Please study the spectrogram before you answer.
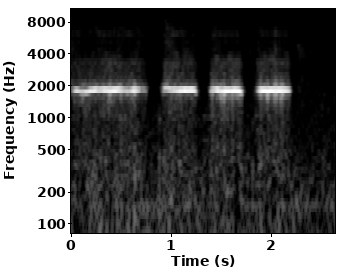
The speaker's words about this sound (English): The important one is one long and three shorts, which happens to be B in Morse code, which means you have no monitor connected.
